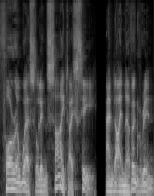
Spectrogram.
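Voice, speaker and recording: Using a put-on character voice, a man talks in a sing-song way. His pace is fairly slow. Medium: solo performance. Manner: sing-song, lamenting.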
